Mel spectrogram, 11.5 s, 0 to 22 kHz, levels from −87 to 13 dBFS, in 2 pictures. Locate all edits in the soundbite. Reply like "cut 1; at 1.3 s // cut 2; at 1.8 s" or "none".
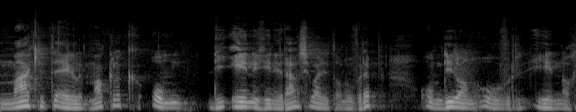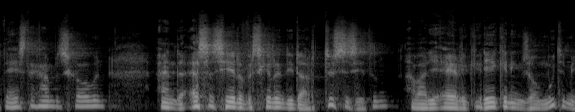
cut 1; at 2.0 s // cut 2; at 9.7 s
